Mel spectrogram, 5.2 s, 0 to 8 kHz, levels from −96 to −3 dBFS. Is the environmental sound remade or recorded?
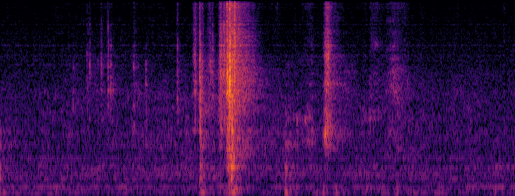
remade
